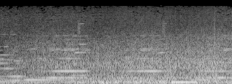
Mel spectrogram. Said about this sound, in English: You're now riding on a boat.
